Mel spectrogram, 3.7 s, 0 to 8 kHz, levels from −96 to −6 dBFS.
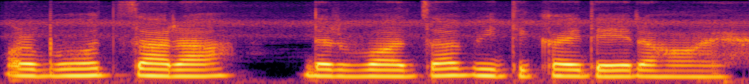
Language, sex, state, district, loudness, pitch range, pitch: Hindi, female, Arunachal Pradesh, Papum Pare, -14 LUFS, 180-200 Hz, 190 Hz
